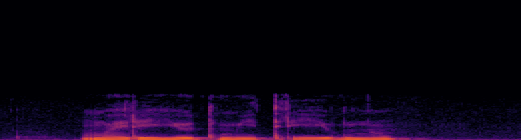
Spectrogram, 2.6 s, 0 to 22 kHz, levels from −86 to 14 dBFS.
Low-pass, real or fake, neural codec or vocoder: 7.2 kHz; real; none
